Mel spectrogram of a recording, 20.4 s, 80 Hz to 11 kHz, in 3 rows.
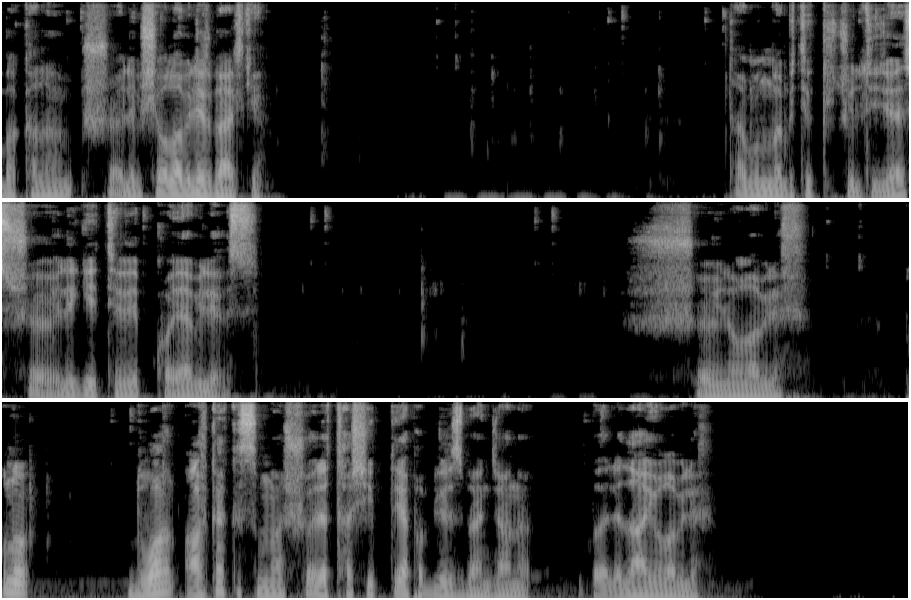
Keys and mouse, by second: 1.9 n, 2.5 KP_0, 3.2 shift+middle drag, 3.7 g, 4.8 s, 5.5 g, 7.0 s, 8.2 g, 9.8 g, 11.0 a, 11.2 a, 11.8 right click, 12.4 KP_Decimal, 13.0 middle click, 13.7 g, 15.1 KP_0, 16.0 shift+middle drag, 16.4 g.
